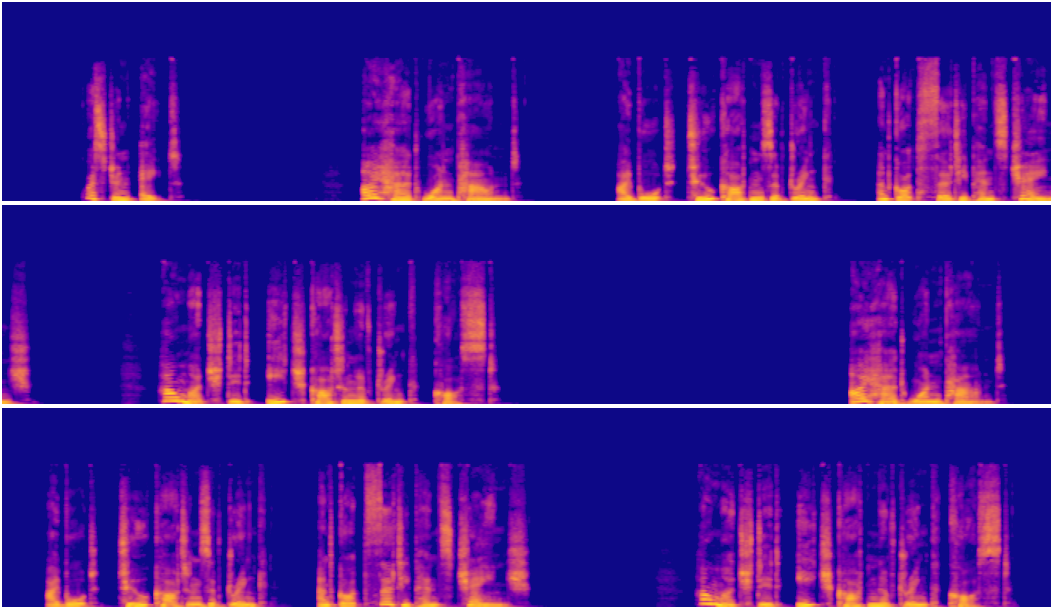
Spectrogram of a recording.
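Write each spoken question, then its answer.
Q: How much did each carton of drink cost?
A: 35 pence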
